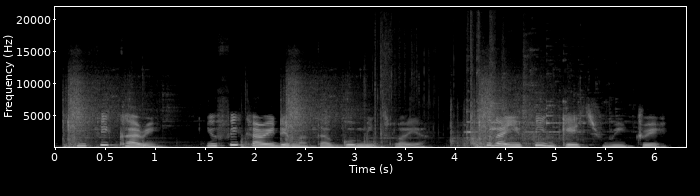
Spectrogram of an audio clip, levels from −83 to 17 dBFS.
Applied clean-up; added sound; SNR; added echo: none; Shatter + Shatter; 12 dB; none.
